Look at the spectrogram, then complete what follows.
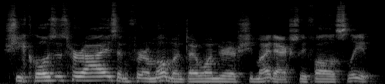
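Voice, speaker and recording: A man giving an expressive read-aloud narration of a children's novel. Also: mid-range voice, fairly quick.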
